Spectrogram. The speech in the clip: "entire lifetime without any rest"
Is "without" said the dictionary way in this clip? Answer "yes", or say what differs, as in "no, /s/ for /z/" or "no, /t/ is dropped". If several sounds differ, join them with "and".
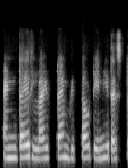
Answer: no, /t/ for /θ/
